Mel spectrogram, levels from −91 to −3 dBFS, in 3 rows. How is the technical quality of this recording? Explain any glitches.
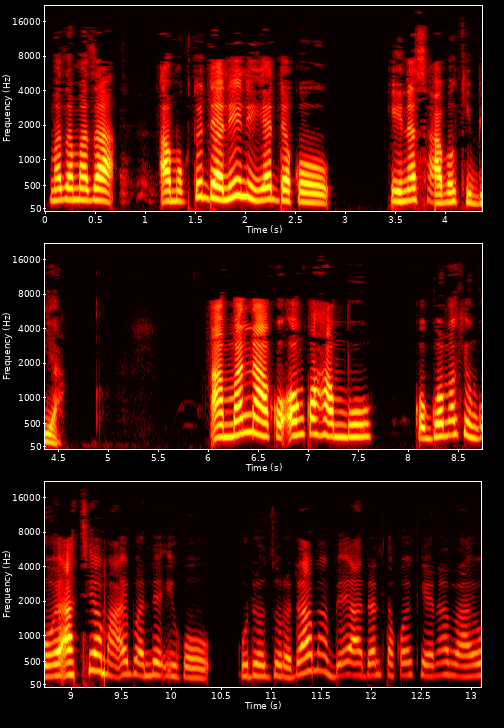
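The recording has plainly audible codec damage, two pre-echo smears and two abrupt level drops.

WMA compression runs throughout, likely at a low bitrate around 48 kbps. Coarse block quantisation makes the audio sound ringing and washy. On a spectrogram, detail thins into blurred patches below a cutoff near 20.1 kHz.

Pre-echo appears at 1.61 s and 5.98 s, smearing about 42 ms and 53 ms respectively. Quantisation noise spreads across each block into the quiet before an attack. You hear a brief hiss ahead of the onset, and a spectrogram shows a faint vertical haze leading it.

Sudden gain jumps occur at 3.81 s, dropping about 13 dB until 3.90 s, and at 9.33 s, dropping about 12 dB through the end. These are likely caused by a gain change applied without a ramp. Speech and background fall together, and the waveform envelope steps down abruptly.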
